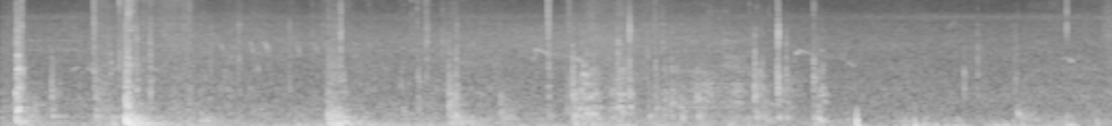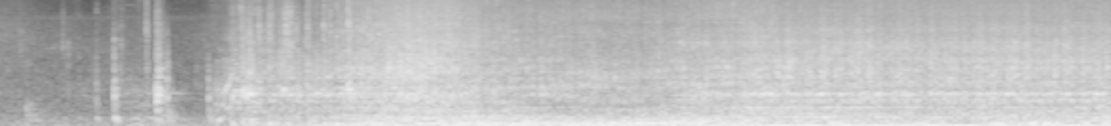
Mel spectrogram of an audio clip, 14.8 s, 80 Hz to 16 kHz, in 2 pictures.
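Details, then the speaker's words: Rebuilt 1959 Evinrude 18 hp fast twin two-stroke outboard, warm, started left-handed. Light clatter from handling, then it catches on the first try and settles into a steady, even run. Normal start. "left-handed, but she starts right up."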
